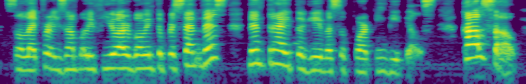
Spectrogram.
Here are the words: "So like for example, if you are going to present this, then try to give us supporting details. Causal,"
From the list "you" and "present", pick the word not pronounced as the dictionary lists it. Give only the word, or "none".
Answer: present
